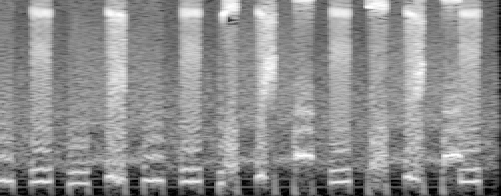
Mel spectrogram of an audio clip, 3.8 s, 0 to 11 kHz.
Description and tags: Similar to other electronic percurrion loops in the pack, but a bit more glitchy.
Made with a Mute Synth 2.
